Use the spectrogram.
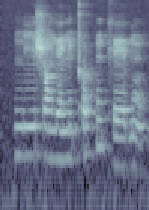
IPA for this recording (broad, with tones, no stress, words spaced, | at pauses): ŋiː˨ʃɔ˨ŋeː˨nĩ˨ kʼɔ˦kʷĩ˦ kʰeː˨ ɓũ˨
